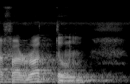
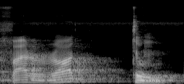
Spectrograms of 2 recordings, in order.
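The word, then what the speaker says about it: فرطتم: Contohnya di sini kata farrattum, huruf ta dimasukkan kepada huruf ta tapi tidak sempurna dan ditandai dengan huruf ta-nya ini tidak ada tasdid. Kalau yang pertama tadi ada tasdid, yang di sini tidak ada tasdid karena huruf ta-nya tetap harus ada sifat yang harus disebutkan. Contoh farrattum, farrattum.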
